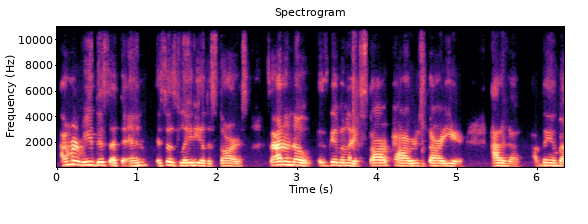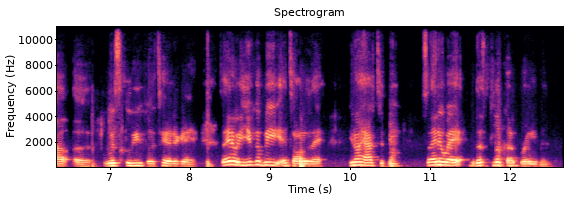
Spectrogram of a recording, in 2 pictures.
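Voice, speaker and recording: Her voice sits at medium pitch with a darker, breathy quality. She's doing an informal tarot reading, rambling chattily through free associations between cards and ideas and dropping the odd swear word.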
